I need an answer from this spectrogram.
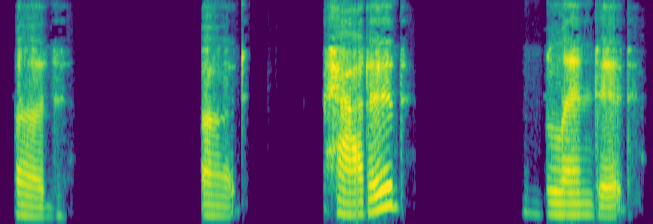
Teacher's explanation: you actually add an extra syllable on, and you hear the vowel sound, which in most cases is a schwa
